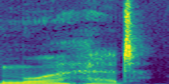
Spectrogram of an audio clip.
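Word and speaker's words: Muirhead: And Robert Moorhead, I think that's how you pronounce his name. – M-U-I-R. – Yeah. Yeah, there you go.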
